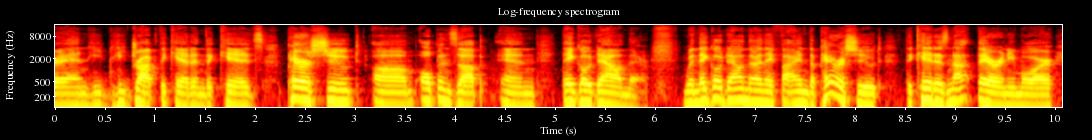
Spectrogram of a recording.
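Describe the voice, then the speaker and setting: A man hosts a casual podcast recap in a medium-pitched voice. He stammers and doubles back on words while telling the story in a conversational way. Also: a bit bright. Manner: stammering, repeats words as he goes. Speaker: podcast host. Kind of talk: casual chat, episode recap.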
